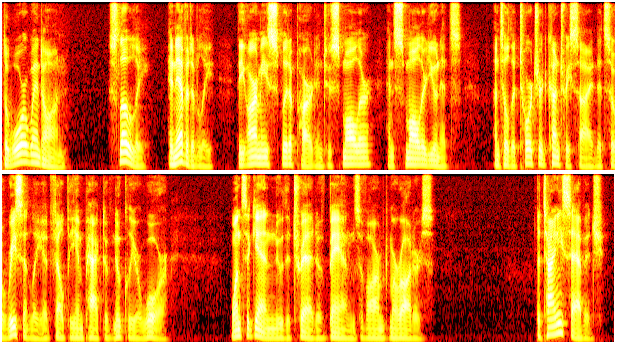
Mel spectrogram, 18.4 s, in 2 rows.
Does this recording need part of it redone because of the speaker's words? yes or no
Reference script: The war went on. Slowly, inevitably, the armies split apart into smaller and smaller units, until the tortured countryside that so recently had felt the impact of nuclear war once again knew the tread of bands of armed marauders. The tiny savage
no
